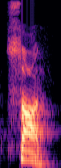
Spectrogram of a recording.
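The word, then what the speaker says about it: Tsar: सार। T silent है इत्थे, सार बॉम्ब।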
